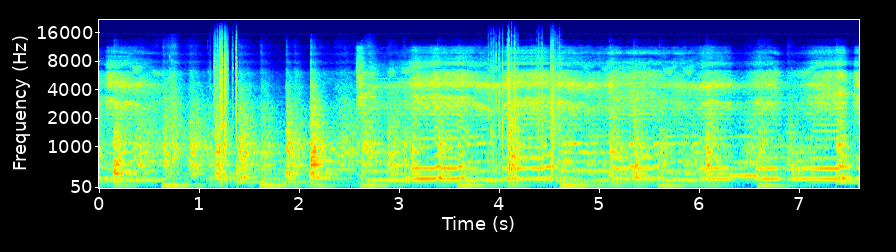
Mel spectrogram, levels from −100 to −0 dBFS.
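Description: Two bursts of cable scratch noise break into the audio, from 1.11 to 1.38 s and again, for longer, from 3.89 to 4.63 s. Each is a dense, uneven crackle and rustle sitting at roughly the same level as the wanted sound. The likely cause is a worn cable, connector or control being moved, its contact resistance fluctuating rapidly and injecting irregular noise into the signal path.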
